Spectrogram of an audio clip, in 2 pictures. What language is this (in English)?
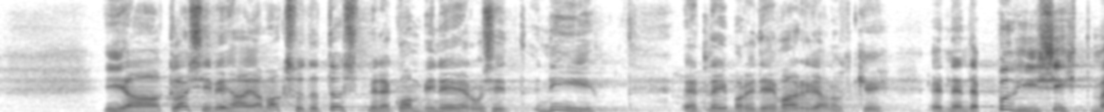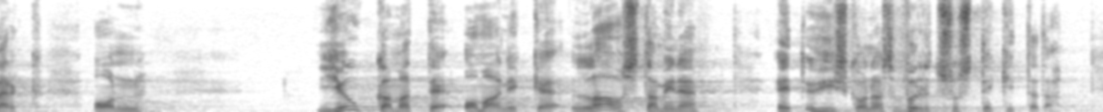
Estonian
